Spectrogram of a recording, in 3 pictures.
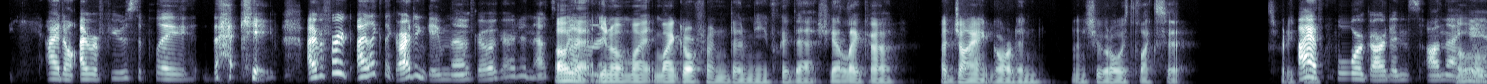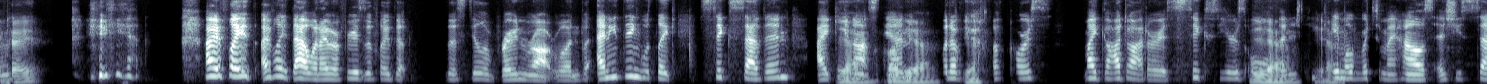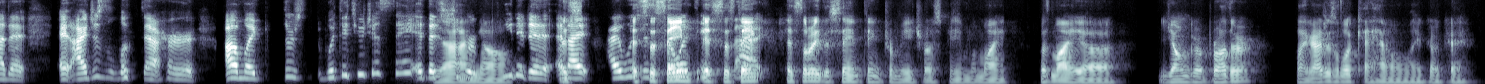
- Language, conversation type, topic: English, unstructured, Which video games do you most enjoy watching friends or streamers play, and what makes it fun to watch together?
- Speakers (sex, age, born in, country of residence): female, 30-34, United States, United States; male, 20-24, United States, United States
- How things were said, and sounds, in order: laughing while speaking: "that game"; tapping; laughing while speaking: "Yeah"; laughing while speaking: "Yeah"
